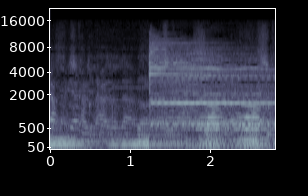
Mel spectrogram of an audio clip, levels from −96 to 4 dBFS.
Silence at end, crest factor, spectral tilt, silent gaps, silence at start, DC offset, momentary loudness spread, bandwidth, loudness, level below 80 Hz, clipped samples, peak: 0 s; 20 dB; -3.5 dB/octave; none; 0 s; under 0.1%; 12 LU; 16 kHz; -36 LUFS; -54 dBFS; under 0.1%; -18 dBFS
